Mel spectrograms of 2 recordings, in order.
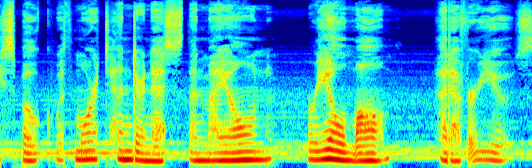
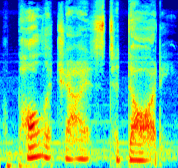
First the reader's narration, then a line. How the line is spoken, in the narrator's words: whispered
